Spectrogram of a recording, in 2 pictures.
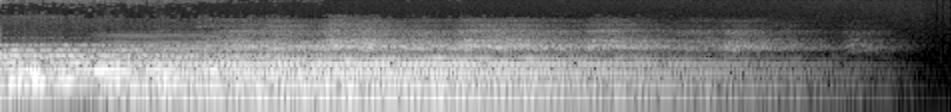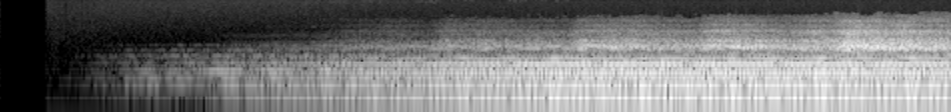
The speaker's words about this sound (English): After that morning, the crows take over that songbird tree. So the chirping within the span of a couple hours gets taken over by crows squawking.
